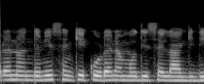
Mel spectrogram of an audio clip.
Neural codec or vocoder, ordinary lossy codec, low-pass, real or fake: codec, 16 kHz in and 24 kHz out, 2.2 kbps, FireRedTTS-2 codec; none; 7.2 kHz; fake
